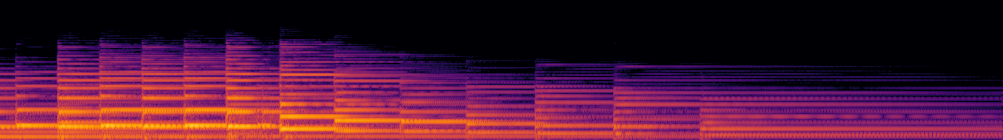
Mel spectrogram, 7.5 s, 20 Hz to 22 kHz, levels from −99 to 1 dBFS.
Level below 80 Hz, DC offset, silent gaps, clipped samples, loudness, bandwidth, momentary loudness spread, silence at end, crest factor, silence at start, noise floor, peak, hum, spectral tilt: -56 dBFS; under 0.1%; none; under 0.1%; -20 LUFS; 6.4 kHz; 23 LU; 1.15 s; 16 dB; 0 s; -49 dBFS; -6 dBFS; none; -8.5 dB/octave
